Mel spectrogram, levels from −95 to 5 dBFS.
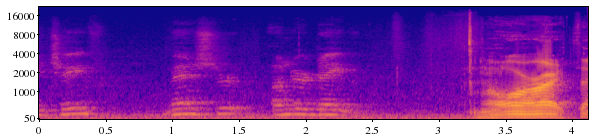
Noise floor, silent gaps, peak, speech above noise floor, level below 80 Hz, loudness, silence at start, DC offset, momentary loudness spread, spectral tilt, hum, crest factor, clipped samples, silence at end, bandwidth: -42 dBFS; none; -2 dBFS; 20 dB; -44 dBFS; -20 LUFS; 0 s; under 0.1%; 23 LU; -5.5 dB/octave; none; 22 dB; under 0.1%; 0 s; 18 kHz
